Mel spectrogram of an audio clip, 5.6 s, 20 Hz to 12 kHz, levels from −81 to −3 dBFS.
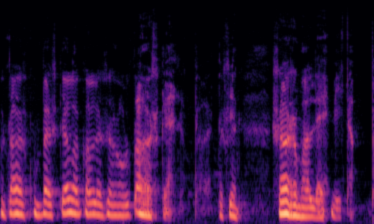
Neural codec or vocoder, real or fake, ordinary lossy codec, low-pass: none; real; none; 10.8 kHz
